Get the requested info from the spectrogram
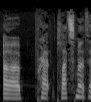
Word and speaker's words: Plattsmouth: Marilyn, you're calling from Plattsmouth. Am I pronouncing this properly? Nebraska. – Yes, ma'am.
